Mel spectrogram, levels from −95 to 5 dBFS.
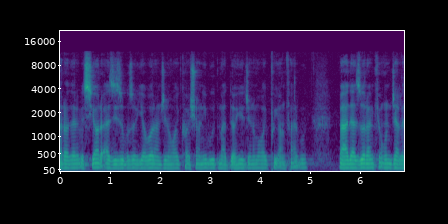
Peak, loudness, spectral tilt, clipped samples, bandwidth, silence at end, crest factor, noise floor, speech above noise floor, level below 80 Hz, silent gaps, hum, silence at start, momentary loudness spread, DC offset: -16 dBFS; -38 LUFS; -4.5 dB/octave; under 0.1%; 12 kHz; 0 s; 22 dB; -61 dBFS; 23 dB; -72 dBFS; none; none; 0 s; 13 LU; under 0.1%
